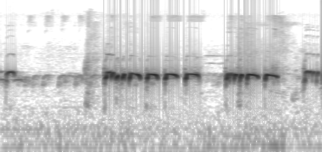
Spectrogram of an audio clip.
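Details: Zebra dove, a local Indonesian bird known for a big voice, giving mellow whistled coos: a short opening note, then quick rolling bursts of clipped fluty notes in two groups, and a final note.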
